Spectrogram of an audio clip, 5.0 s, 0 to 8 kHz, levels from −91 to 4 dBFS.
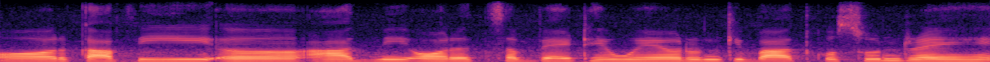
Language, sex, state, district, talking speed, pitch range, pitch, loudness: Hindi, female, Chandigarh, Chandigarh, 180 wpm, 185-200 Hz, 190 Hz, -18 LUFS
